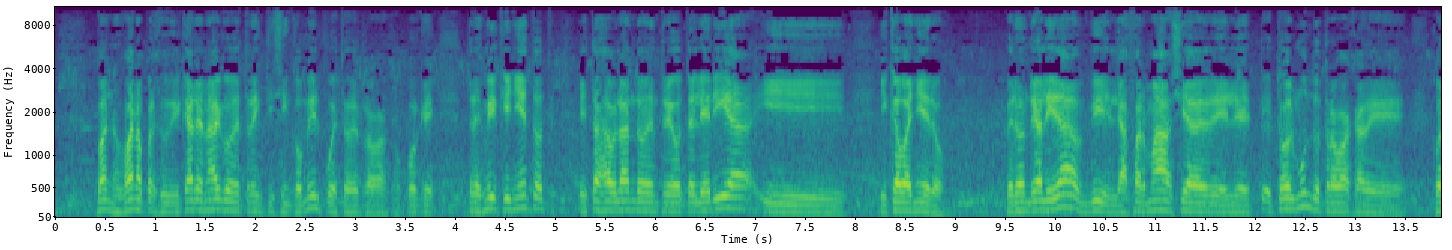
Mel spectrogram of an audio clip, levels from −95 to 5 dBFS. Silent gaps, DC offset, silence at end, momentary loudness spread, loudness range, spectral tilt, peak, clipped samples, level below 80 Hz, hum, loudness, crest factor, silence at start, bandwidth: none; under 0.1%; 0 s; 12 LU; 4 LU; -5 dB/octave; 0 dBFS; under 0.1%; -54 dBFS; none; -17 LUFS; 18 dB; 0 s; 10.5 kHz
